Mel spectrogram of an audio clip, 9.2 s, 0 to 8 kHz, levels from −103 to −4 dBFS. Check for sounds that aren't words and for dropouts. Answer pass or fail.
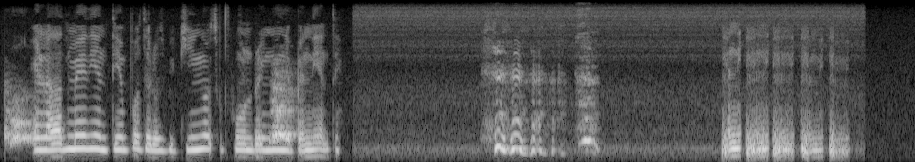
fail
